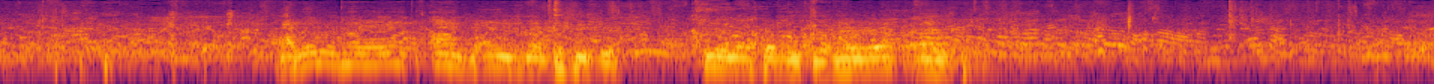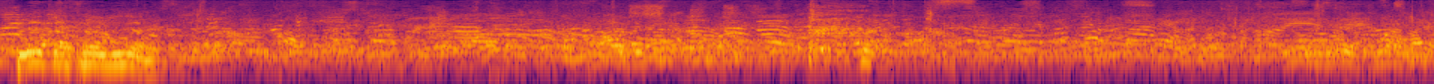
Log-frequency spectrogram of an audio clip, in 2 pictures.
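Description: A crowd of children and adults chatters in the background.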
